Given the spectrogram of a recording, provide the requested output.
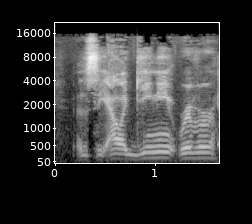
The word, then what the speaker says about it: Allegheny: Empire in the United Provinces another correction the Alec Guinea is the Allegheny River Allegheny River as how you supposed to pronounce it in 1749 Simon Guardi senior and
